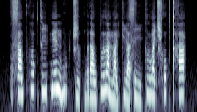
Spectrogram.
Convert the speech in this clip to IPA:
s a˦˥ w pʰ l o˥˩ k̚ t iː˦˥ p̚ j e˥˩ n b u˦˥ k̚ t͡ɕ ɯ˨˩ k̚ r a˧ w p l ɯ˥˩ a̯ m a˩˦ j k i˨˩ a̯ s iː˨˩ k l u˧ a̯ t͡ɕʰ o˦˥ k̚ tʰ a˦˥ k̚

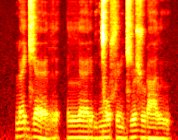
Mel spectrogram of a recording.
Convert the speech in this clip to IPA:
ɳ ɛ d͡ʑ ɛː r | lː ɛː ɾ e b ŋ͡ǀ o s e ɳ d͡ʑ ɯ ʐ o ɽ a l ɯ

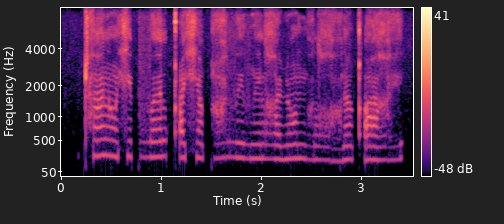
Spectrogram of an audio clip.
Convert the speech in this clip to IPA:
ʈʰ ã l ɔ̃ xʲ a p v ɐ l qʼ i xʲ ɐ̃ q a̤ v e v ẽ l ʁ ɐ ɳ ɔ̃ n̪ ɔ̤ l ʁ ɔ̤ ɾ ã qʼ a ʁ e̤

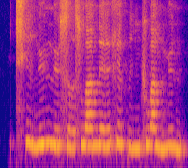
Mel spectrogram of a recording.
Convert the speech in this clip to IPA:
t͡ɕʰ i˥˩ n̪ y˥ n̪ y˧˥ s ɹ̩˧˥ s w a˥ n e˧˥ ɪ̯ x e˧ ɪ̯ p i˧˥ ŋ ʂ w a˥˧ n m y˥˩ n

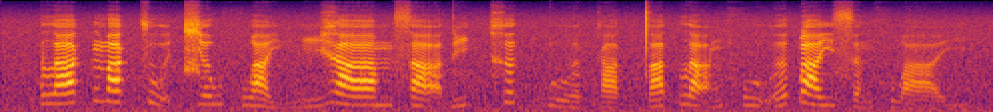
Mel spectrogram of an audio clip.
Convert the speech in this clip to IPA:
l a˦˥ k̚ m a˦˥ k̚ s ṵ˧˨ ə̯ t͡ɕ ə˧ w h w a˧˩ j ŋ i˨˦ ɣ aː˧ m s a̰ː˧˨ ɗ i˦˥ k̚ x ə˦˥ t̚ ɓ u˨˩ ə̯ k a˨˩ t̚ t̪ a˦˥ t̚ l a̰˧˥ ŋ h w ṵ˧˥ ə̯ ɓ a˧ j s ə˨˦ n h w a˨˩ j

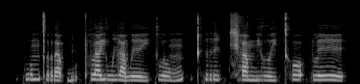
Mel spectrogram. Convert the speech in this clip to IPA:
k w o˥˩ m t r a˨˩ p̚ b u˦˥ ʔ pʰ l a˥˩ j w i˨˩ a̯ w eː˩˦ j k l o˩˦ m | kʰ r i˦˥ ʔ t͡ɕʰ a˧ m j ɤː˩˦ j kʰ ɔ˥˩ ʔ p l eː˥˩

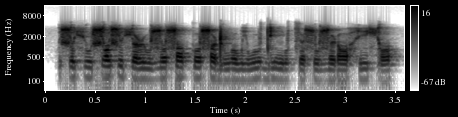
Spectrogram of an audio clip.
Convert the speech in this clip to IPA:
ɕ ɔ ç u ɕ ɔ ɕ ɵ ç ɔ ɭ u ɮ o ɬ ɔ k o ɬ ɔ ɖ u w o w i w u d i ŋ u t͡s ɵ ɬ u ɮ ɵ ɽ ɔ h i ç ɔ

